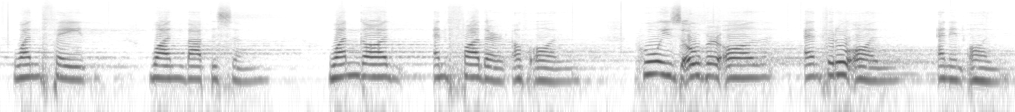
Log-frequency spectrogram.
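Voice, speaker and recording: Female lector, young; solemn, slow scripture reading in reverberant church. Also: mid-range voice. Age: young adult. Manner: careful, formal phrasing. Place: large church, at the lectern. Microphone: handheld microphone held close.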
